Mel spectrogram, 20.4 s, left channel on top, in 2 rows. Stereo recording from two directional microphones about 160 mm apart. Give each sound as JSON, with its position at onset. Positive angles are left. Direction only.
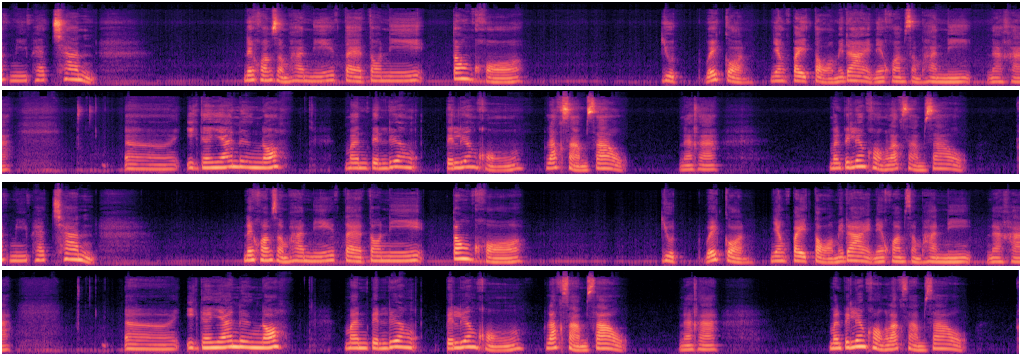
{"t": 0.0, "sound": "speech", "side_deg": -25}
{"t": 2.4, "sound": "speech", "side_deg": -25}
{"t": 6.6, "sound": "speech", "side_deg": -25}
{"t": 16.9, "sound": "a sound", "side_deg": -25}
{"t": 18.4, "sound": "speech", "side_deg": -25}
